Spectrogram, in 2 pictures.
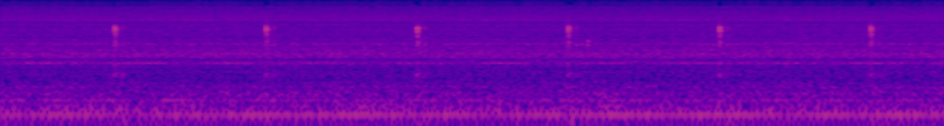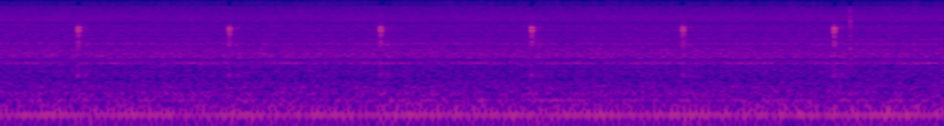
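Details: Parked heavy-haul truck, engine off, Webasto diesel bunk heater running: soft tick about once a second over a low steady hum, normal heater clicking.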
